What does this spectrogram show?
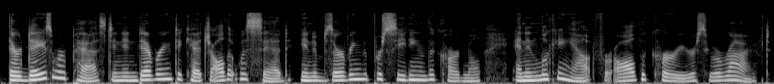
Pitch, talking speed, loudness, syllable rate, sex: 190 Hz, 225 wpm, -18 LUFS, 6.1 syllables/s, female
